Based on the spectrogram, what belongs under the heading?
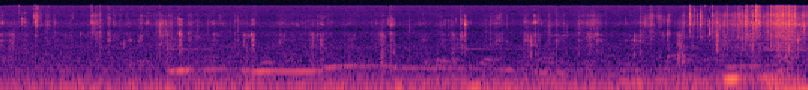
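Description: A person chewing a mouthful of soft egg-and-cheese breakfast sandwich, with faint small wet clicks over a low steady rumble inside a car. There is a short thump near the end.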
